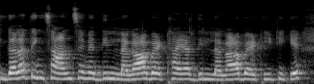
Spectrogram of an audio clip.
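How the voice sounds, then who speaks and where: At a moderate pace, a woman talks in a high voice with fairly even intonation. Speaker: tarot reader. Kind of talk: tarot reading to camera.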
